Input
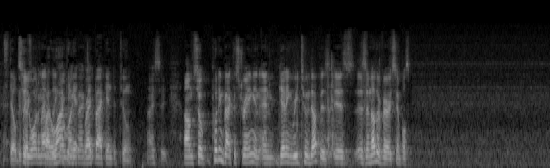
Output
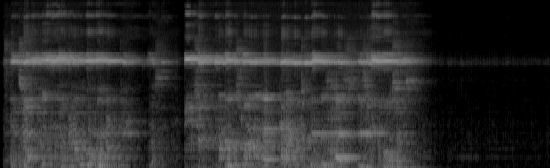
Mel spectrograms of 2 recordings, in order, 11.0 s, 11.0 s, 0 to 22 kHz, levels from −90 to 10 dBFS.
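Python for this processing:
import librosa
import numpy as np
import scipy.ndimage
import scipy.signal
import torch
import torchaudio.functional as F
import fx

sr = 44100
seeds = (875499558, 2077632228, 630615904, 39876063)

y = fx.band_shuffle(x, sr, order='2341')
y = fx.comb_fb(y, sr, f0_hz=93.0, decay_s=0.61, harmonics='odd', damping=0.0, mix_pct=80)
y = fx.room_flutter(y, sr, wall_m=8.0, rt60_s=1.2)
y = fx.rev_schroeder(y, sr, rt60_s=2.4, comb_ms=30, drr_db=12.0)
y = fx.leveller(y, sr, passes=3)
y = F.gain(torch.from_numpy(y), -6.0).numpy()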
